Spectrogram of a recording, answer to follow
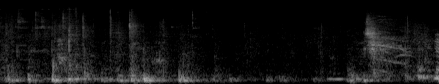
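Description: Two puppies play-fighting: short dog vocal sounds come in irregular bursts, with scuffling on the hard floor. There is a brief quieter stretch about two-thirds of the way through.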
